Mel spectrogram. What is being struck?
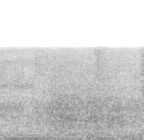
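Nothing is struck.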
